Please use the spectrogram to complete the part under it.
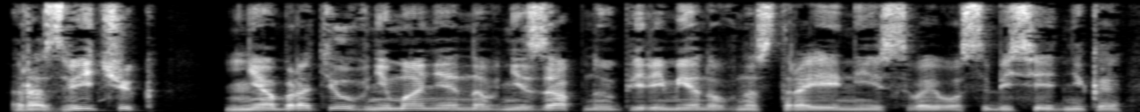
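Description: A man narrating a novel aloud, in a measured, even reading style. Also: fairly low pitch, dry recording, clean studio sound. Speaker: audiobook reader. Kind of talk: storybook narration.

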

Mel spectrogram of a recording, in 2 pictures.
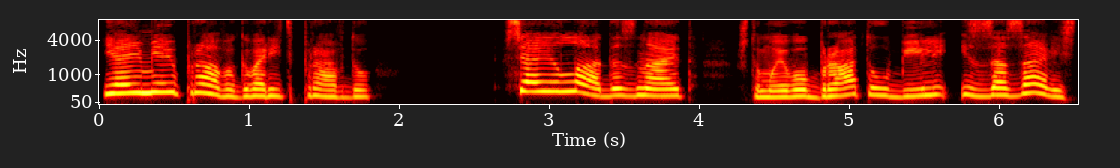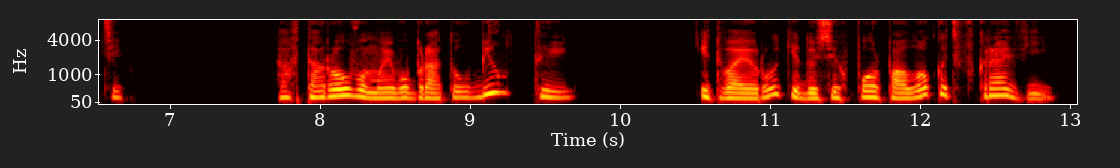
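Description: A woman's voice: mid-range voice, expressive, moderate pace, a little mellow, dry recording, studio quality, close to an everyday voice. A woman voicing a proud, imperious young princess in an audiobook, speaking in a commanding, indignant, emphatic way. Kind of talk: audiobook character voice.

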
